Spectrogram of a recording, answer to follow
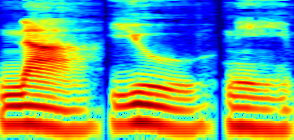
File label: "nayuni", concat syllables; Affixing experiment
